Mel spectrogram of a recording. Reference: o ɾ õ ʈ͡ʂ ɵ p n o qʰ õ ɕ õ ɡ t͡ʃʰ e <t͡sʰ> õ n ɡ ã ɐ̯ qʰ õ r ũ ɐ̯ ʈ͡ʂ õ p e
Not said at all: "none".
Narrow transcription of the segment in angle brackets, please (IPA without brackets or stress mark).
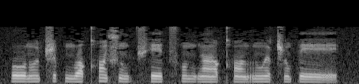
t͡sʰ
